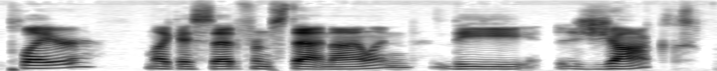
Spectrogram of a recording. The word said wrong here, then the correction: Jacques: Award winner, Jacques, right? Did I say that correct? – Jakes. – It's spelled like Jacques, though. – Yeah. – It's Jakes, though.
